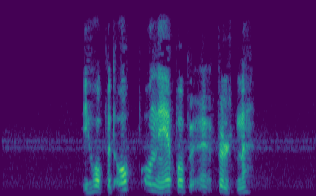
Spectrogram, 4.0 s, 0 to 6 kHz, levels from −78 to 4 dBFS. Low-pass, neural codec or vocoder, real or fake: 5.4 kHz; none; real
